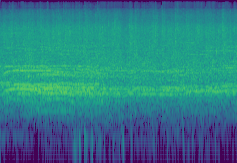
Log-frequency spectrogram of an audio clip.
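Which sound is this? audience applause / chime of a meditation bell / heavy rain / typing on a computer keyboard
audience applause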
